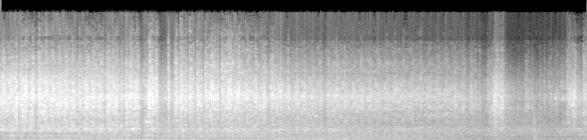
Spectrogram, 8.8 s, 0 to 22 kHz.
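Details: Model A Ford stored in an Ohio barn over 30 years, cleaned but not yet timed, started on a 12-volt boost: uneven lumpy idle with a loose tapping beat about four per second and some hiss; owner suspects timing.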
